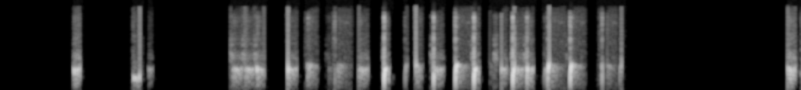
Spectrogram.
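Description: Cartoon-style popping sound effect over an intro logo card. Two single pops come first, then a quick run of many short pitched pops, stopping about three seconds in.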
